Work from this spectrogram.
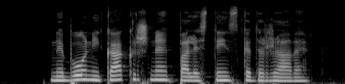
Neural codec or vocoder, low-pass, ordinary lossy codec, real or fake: none; 19.8 kHz; none; real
